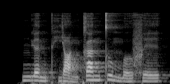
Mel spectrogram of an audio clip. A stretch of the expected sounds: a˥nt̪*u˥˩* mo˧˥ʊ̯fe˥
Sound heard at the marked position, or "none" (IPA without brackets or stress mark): u˥˩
